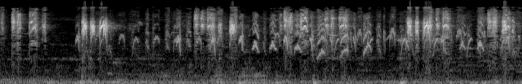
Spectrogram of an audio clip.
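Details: Crimson sunbird (sogon) in an audio for prompting lazy sogon to sing: high, thin chirps and twittering notes in clustered bursts, short gaps between phrases, a quiet background.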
